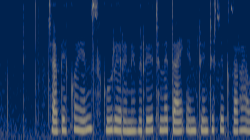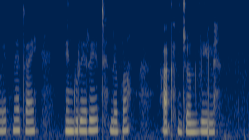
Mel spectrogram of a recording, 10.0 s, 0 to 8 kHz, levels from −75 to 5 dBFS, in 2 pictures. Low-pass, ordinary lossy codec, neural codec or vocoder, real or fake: none; none; none; real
